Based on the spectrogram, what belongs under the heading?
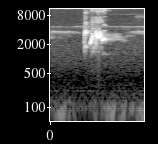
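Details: Sooty-headed bulbul, a lure recording for making caged birds sing: one short bubbly chirped phrase, a quick cluster of bright notes, with a faint steady high tone in the background.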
